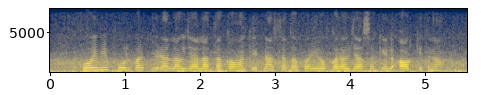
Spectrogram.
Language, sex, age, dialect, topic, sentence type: Bhojpuri, female, 18-24, Western, agriculture, question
